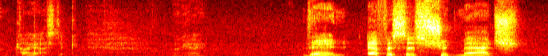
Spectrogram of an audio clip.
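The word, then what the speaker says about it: chiastic: a s t i c, that's how you spell it. Kyastic.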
